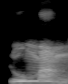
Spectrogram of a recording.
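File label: "lumang", Malay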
